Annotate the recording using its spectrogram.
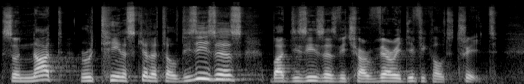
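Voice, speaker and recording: A man with a Persian accent, lively intonation and a fairly slow pace. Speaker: engineering researcher. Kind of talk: lecture.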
